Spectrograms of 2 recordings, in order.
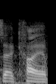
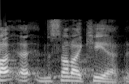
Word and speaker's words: Achaia: That's just to remind me how to pronounce Achaia, by the way. Okay, all right. It's not IKEA.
